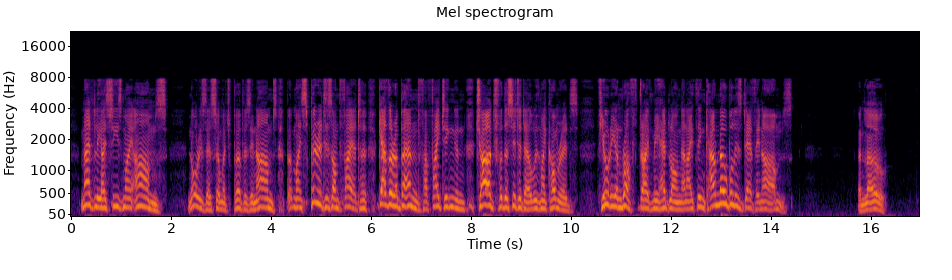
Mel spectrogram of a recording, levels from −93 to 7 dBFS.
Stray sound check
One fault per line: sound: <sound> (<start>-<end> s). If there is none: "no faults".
no faults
